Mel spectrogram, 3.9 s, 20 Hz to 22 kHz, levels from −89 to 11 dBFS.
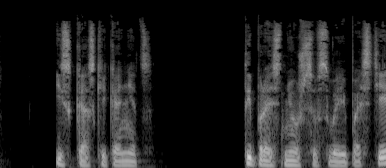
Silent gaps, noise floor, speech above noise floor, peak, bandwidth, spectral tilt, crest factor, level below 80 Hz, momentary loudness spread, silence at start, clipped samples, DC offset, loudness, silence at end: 1.66-2.43 s; under -90 dBFS; over 66 dB; -4 dBFS; 14 kHz; -4.5 dB/octave; 20 dB; -54 dBFS; 9 LU; 0.55 s; under 0.1%; under 0.1%; -25 LUFS; 0 s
